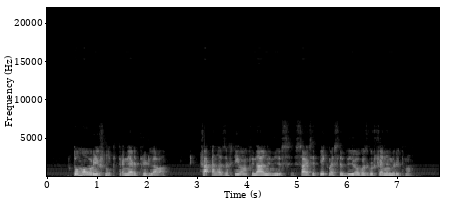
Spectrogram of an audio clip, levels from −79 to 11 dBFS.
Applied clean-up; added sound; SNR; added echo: none; none; none; none.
